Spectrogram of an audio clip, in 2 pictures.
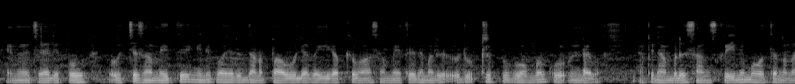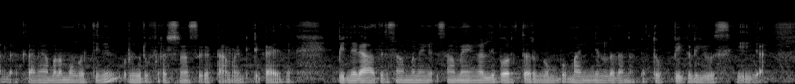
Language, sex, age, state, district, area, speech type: Malayalam, male, 18-30, Kerala, Thrissur, rural, spontaneous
